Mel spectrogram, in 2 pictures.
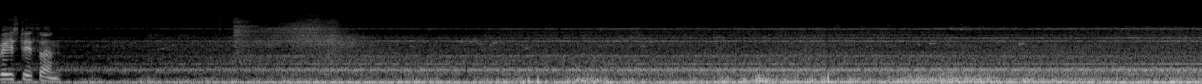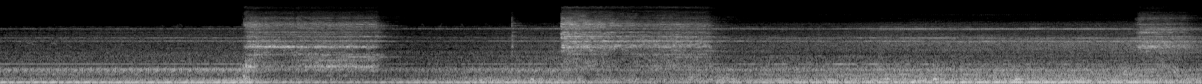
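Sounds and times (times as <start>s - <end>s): locomotive engine drone: 0.0s - 24.0s
train wheels squealing on rails: 1.4s - 24.0s
harsh high screech: 14.4s - 16.2s, 17.6s - 19.6s, 23.4s - 24.0s.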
